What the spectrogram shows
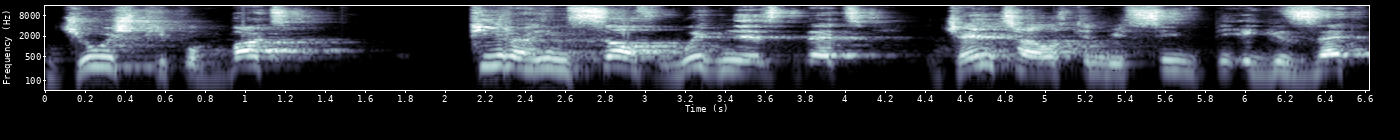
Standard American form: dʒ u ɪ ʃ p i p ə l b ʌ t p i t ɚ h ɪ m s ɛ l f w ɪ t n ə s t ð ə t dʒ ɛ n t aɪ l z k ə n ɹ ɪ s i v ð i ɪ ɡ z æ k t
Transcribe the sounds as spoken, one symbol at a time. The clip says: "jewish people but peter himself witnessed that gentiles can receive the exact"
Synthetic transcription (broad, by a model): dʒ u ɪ ʃ p i p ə l b ʌ t p i t ɚ h ɪ m s ɛ l f w ɪ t n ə s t ð ə t dʒ ɛ n t aɪ l z k ə n ɹ ɪ s i v ð i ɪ ɡ z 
